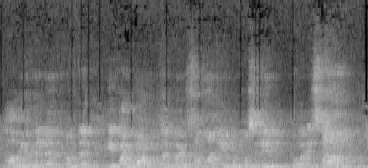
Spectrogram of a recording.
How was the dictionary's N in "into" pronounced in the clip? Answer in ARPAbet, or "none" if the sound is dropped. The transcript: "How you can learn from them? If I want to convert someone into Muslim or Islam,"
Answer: none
